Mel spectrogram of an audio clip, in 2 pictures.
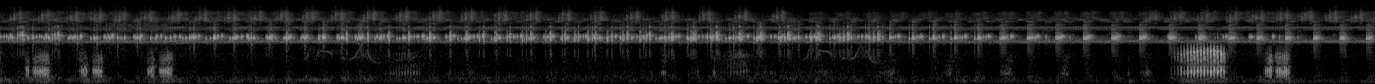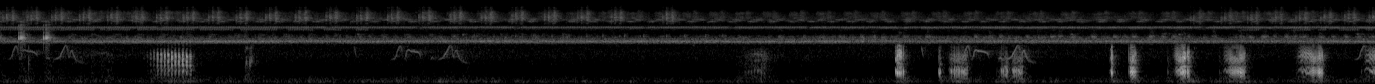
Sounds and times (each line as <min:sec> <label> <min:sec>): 0:00.0 Insects 0:27.5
